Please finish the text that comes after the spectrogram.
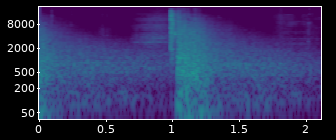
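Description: A single sharp rifle shot at a deer in theHunter Call of the Wild cracks out over a steady outdoor ambience and rings off in a decaying tail.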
